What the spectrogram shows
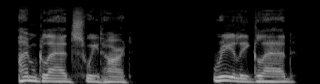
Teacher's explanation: The second glad carrying noticeably more weight and warmth than the first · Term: repetition with added stress, added stress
